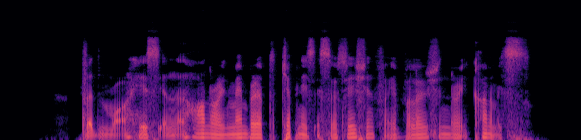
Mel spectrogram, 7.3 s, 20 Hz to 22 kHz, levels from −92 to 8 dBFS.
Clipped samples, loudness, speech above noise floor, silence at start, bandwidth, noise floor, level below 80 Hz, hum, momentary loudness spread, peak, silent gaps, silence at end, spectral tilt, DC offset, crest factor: under 0.1%; -33 LUFS; 58 dB; 1 s; 7.6 kHz; -90 dBFS; -48 dBFS; none; 7 LU; -12 dBFS; none; 0.6 s; -6.5 dB/octave; under 0.1%; 20 dB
